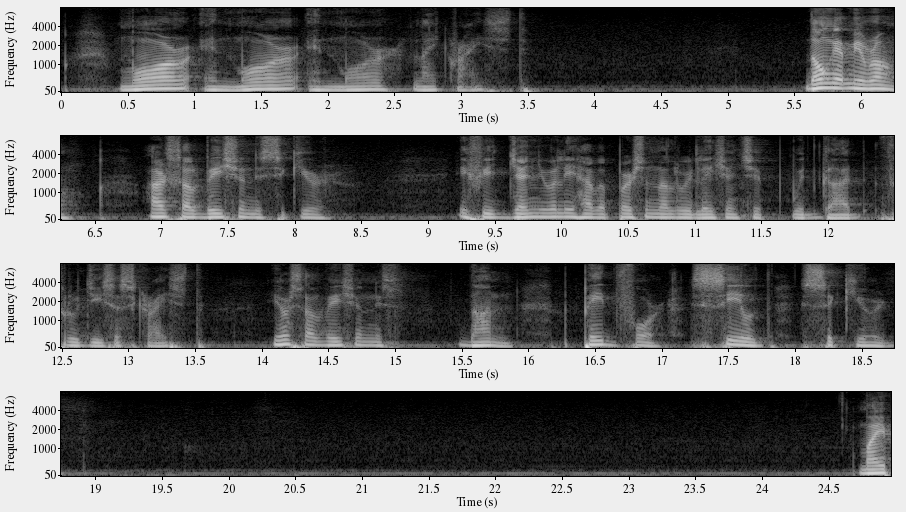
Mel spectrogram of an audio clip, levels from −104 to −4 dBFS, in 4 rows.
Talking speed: 85 wpm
